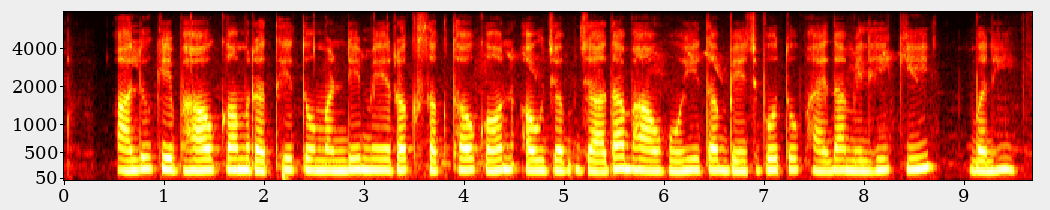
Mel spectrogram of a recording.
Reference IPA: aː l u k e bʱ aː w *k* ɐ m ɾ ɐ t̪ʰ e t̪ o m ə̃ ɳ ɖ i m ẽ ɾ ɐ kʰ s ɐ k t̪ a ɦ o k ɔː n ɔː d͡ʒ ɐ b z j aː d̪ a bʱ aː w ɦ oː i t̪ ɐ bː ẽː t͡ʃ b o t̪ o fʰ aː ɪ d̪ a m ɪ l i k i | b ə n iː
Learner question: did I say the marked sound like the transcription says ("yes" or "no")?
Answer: yes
